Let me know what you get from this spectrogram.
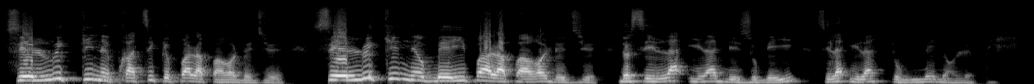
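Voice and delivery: loud, high, insistent preaching; full-force preaching. Real, not acted. Preacher defining disobedience to the congregation, forceful preaching. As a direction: drive each statement home at full voice.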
